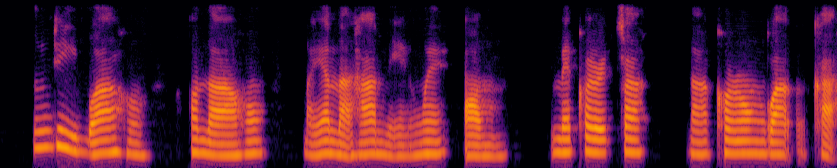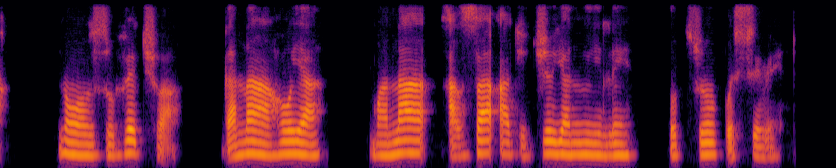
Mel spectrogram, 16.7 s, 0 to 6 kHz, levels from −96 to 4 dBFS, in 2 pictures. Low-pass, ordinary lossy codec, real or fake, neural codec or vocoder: 5.4 kHz; none; fake; codec, 16 kHz, 2 kbps, FunCodec, trained on Chinese and English, 25 frames a second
